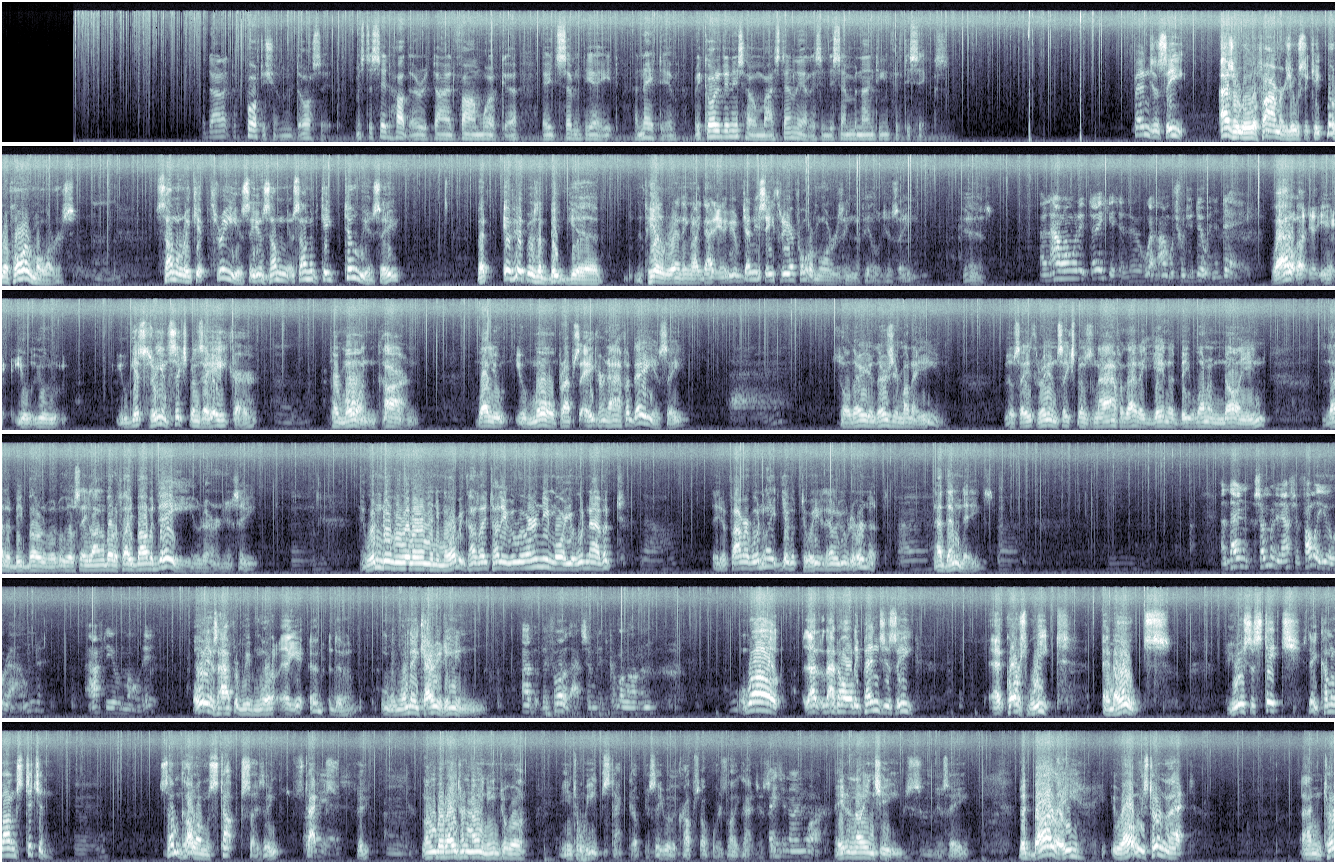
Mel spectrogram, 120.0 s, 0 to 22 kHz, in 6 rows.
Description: Survey of English Dialects recording in Portesham, Dorset
78 r.p.m., cellulose nitrate on aluminium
